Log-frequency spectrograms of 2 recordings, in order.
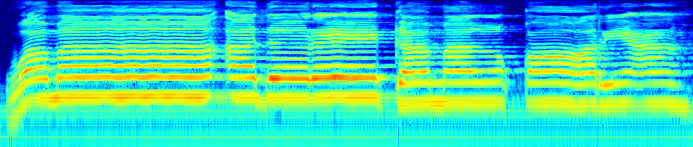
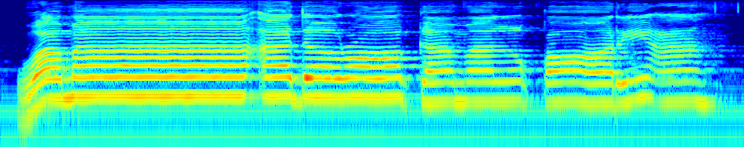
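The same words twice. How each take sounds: First: The vowel after r in adraka leans toward 'e'. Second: The vowel after r in adraka is open 'a'. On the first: "al-imalah yang diinginkan adraka menjadi adreka" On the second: "adraka-nya di sini dalam keadaan fathah, tidak al-imalah"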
